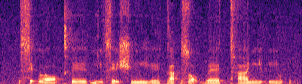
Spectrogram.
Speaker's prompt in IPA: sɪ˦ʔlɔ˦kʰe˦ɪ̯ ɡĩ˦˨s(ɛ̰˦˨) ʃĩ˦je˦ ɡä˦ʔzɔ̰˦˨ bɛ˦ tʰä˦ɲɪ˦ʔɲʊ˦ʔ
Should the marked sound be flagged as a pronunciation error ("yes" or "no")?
yes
